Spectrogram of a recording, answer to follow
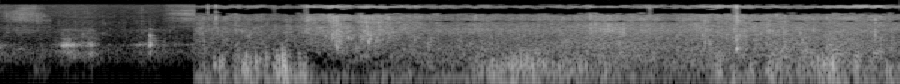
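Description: Wind buffeting the microphone, an uneven low rumble with a rushing hiss that starts abruptly about a second in after a quiet start.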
